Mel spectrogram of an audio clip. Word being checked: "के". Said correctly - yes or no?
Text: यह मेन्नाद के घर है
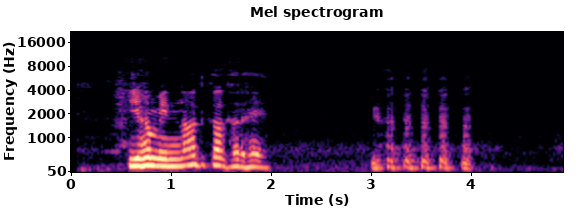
no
